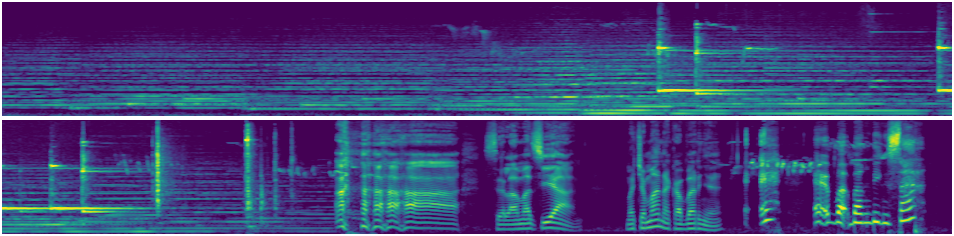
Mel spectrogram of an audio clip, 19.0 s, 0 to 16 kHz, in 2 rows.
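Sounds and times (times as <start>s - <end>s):
soft steady musical backdrop: 0.0s - 13.4s
doorbell chiming ding-dong tones: 6.6s - 11.2s
laughter: 12.8s - 14.1s
speech: 13.2s - 16.9s, 17.7s - 18.8s.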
